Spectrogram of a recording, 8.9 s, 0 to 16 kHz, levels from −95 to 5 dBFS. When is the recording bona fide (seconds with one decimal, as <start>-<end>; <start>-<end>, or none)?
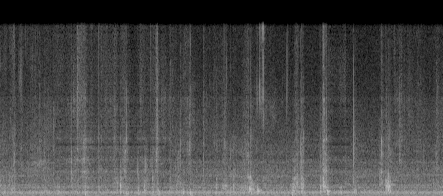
0.0-1.1; 3.4-6.5; 7.0-8.9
